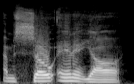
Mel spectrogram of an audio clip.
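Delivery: loud, high and thrilled; excited. Real, not acted. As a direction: shout it out proudly. Excited self-promotion of podcast.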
